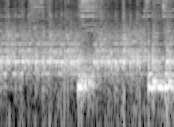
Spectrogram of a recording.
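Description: Chenda drum ensemble played with sticks: a dense, rapid roll of strokes, with a deeper, stronger beat landing about once a second.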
